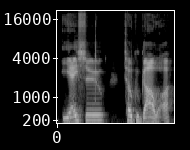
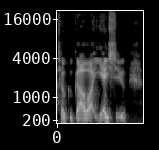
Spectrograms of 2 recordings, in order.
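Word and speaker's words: Tokugawa Ieyasu: quickly this guy named iesu tokugawa or if you say it right tokugawa yeysu because in japan the last name comes first um is going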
